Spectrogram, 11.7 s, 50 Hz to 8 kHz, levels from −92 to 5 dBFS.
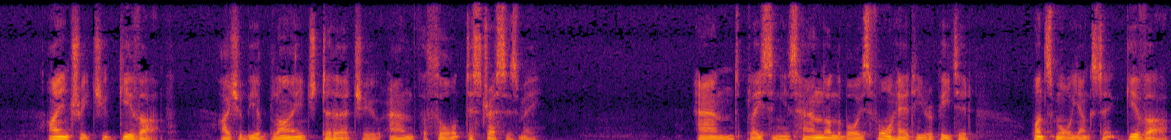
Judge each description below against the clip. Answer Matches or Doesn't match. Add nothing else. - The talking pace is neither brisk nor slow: Matches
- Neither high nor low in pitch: Doesn't match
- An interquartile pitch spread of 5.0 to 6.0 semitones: Doesn't match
